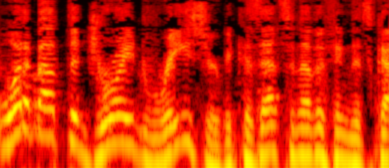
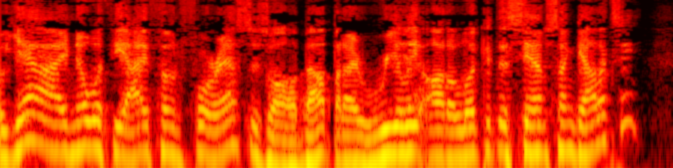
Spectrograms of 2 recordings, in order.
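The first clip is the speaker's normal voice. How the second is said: ordinary delivery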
